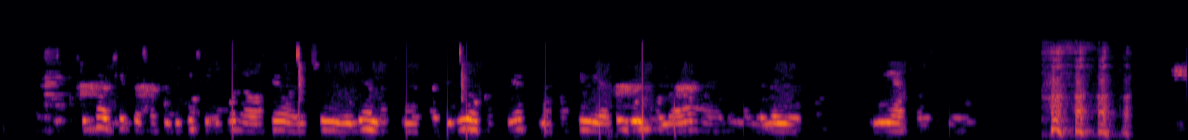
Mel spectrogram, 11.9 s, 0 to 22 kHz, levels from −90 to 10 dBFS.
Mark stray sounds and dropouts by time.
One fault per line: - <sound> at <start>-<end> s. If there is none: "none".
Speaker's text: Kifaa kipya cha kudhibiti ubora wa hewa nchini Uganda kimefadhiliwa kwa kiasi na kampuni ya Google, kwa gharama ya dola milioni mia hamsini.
- laugh at 10.4-11.3 s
